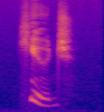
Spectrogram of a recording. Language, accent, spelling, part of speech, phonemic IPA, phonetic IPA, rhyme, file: English, US, huge, adjective, /hjud͡ʒ/, [ç(j)u̟d͡ʒ], -uːdʒ, En-us-huge.ogg
- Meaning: 1. Very large 2. Very strong, powerful, or dedicated 3. Very interesting, significant, or popular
